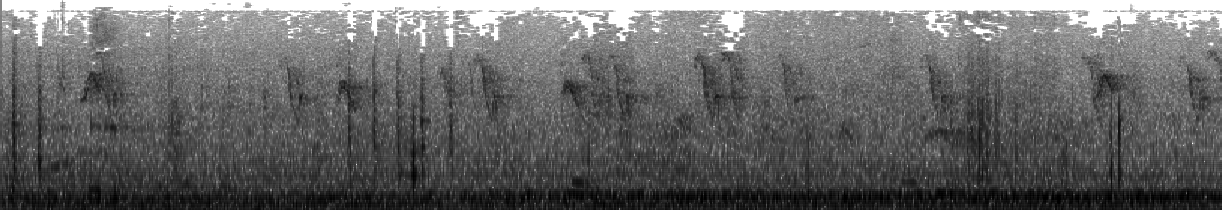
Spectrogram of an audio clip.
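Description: Small birds chirping in short calls, several each second, over a steady low hum.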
